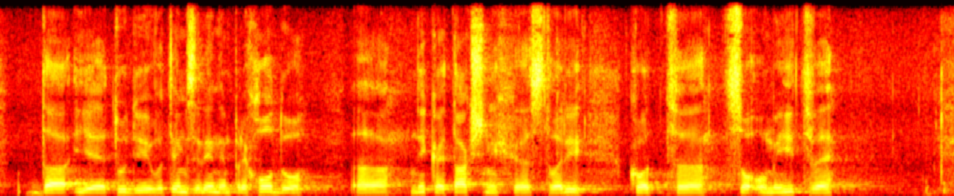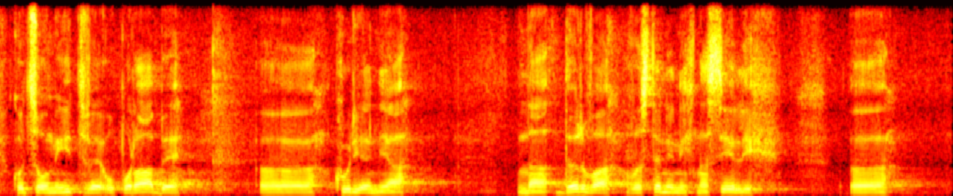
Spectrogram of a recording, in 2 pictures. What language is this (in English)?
Slovenian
